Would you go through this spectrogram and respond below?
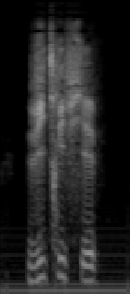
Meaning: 1. to vitrify 2. to make as solid as glass 3. to lacquer, give something a smooth, glassy finish
- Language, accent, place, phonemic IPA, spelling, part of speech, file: French, France, Lyon, /vi.tʁi.fje/, vitrifier, verb, LL-Q150 (fra)-vitrifier.wav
